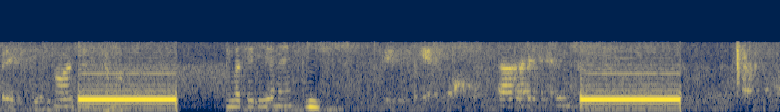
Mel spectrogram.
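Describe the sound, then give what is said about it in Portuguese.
An outgoing call rings twice: two loud, steady one-second ringback tones several seconds apart, each a flat buzzing pitch, with people talking quietly in the gaps between them. “telefone. Garganta, só faltava ela não atender.”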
